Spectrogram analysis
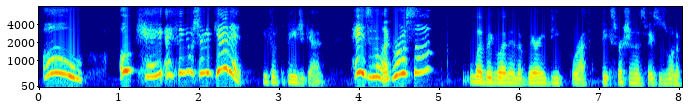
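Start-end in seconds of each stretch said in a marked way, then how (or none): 0.0-2.6 very high, loud, cheery; delighted he understands; happy realization; pleased Roy. A narrator's reading. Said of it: "felt good". 3.9-4.9 high, loud, bright; excited; eager question. A narrator's reading.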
